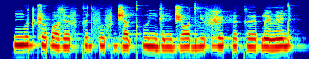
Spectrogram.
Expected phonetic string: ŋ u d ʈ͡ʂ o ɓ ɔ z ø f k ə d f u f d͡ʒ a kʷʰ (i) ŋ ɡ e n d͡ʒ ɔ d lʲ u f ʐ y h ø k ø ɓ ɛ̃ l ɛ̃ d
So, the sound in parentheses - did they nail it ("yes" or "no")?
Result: yes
